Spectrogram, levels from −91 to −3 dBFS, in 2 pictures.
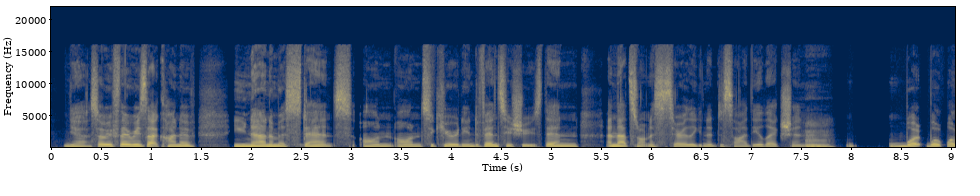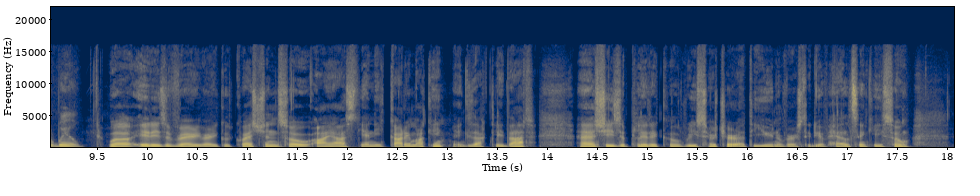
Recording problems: none

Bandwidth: 16 kHz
